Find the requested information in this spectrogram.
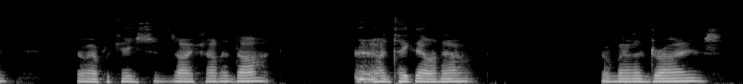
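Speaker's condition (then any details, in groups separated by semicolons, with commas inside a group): Parkinson's disease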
